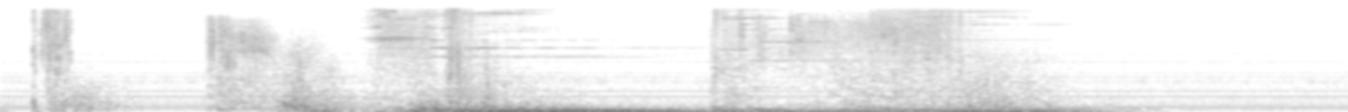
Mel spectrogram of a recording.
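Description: A game pack reveal whooshes and swells.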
